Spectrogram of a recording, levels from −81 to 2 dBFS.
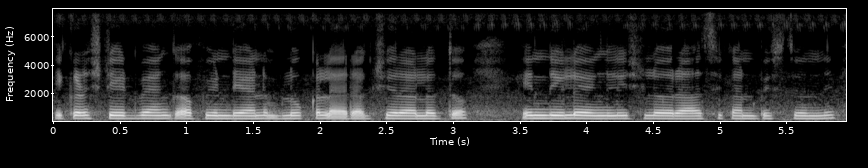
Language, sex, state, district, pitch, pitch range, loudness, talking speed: Telugu, female, Telangana, Mahabubabad, 200 Hz, 195-205 Hz, -13 LUFS, 140 wpm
